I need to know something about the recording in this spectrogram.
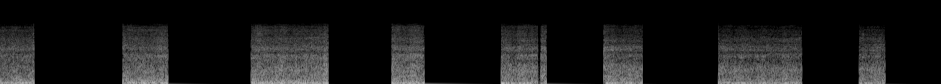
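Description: A freight train rumbles and clatters past.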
